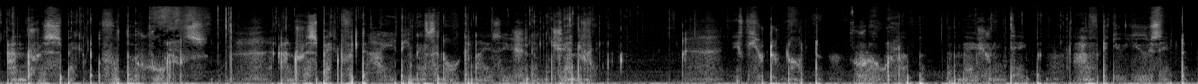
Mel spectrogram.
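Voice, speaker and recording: A man whispering a breathy ASMR roleplay monologue in a rambling, repetitive, whimsically fussy way. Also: a little slow, poor audio.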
